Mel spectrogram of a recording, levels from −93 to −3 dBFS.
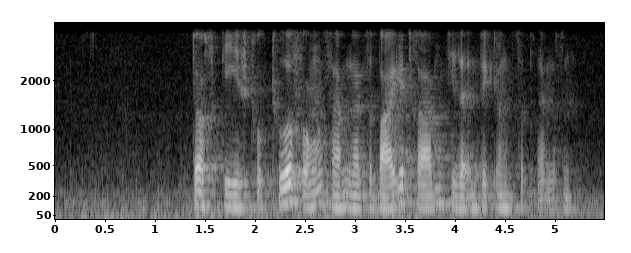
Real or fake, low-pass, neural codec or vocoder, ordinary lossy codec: real; 3.6 kHz; none; none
